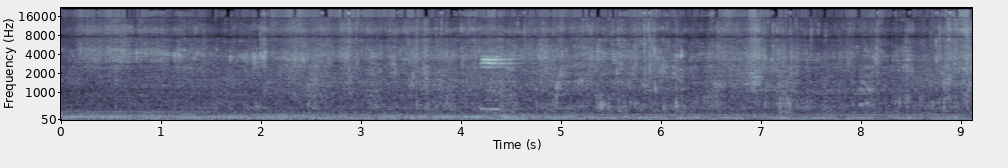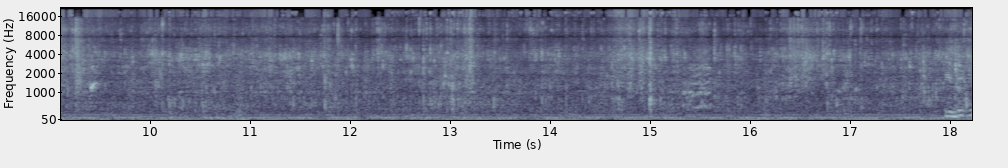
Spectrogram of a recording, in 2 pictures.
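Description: Water runs and trickles steadily while items are washed one by one by hand, a continuous close splashing wash with faint background murmur.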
